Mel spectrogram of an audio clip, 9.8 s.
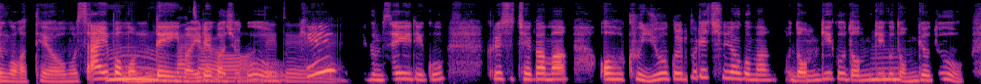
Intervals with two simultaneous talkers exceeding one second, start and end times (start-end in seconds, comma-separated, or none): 1.1-3.5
